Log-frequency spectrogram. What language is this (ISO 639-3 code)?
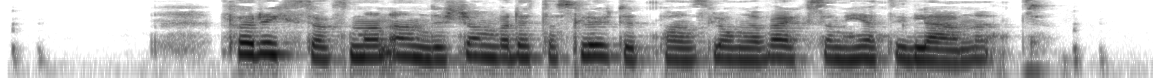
swe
